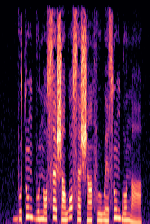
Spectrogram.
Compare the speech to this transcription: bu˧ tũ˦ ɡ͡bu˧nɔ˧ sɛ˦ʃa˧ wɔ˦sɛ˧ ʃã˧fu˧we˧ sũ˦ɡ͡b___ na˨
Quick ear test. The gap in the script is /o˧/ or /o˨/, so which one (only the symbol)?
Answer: o˧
